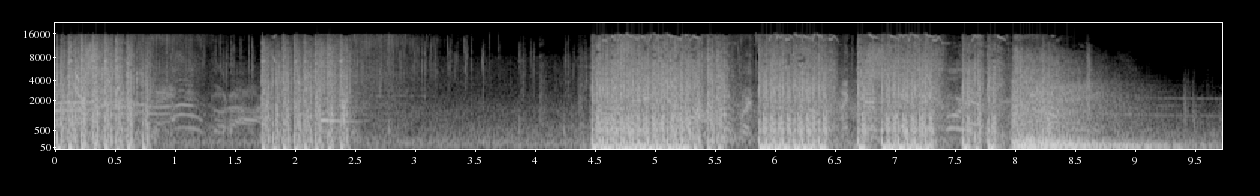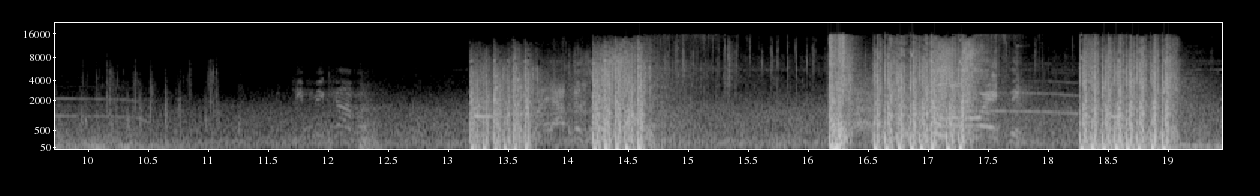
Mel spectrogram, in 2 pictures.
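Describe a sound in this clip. Automatic gunfire rattles in bursts.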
